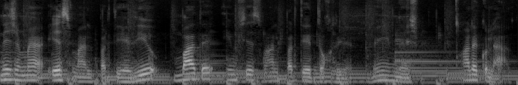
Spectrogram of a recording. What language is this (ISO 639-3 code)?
ara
